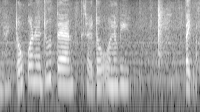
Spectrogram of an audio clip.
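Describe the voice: Vocal fry colors a slightly mellow tone, with faint background noise underneath. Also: woman, medium pitch for a woman, fairly even intonation, moderate pace.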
